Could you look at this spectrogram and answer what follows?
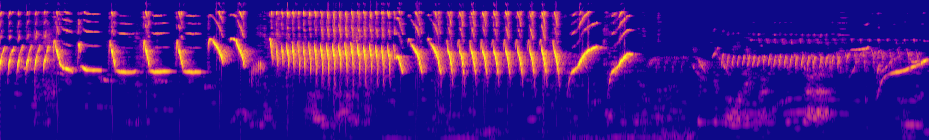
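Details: Canary song meant to stimulate young canaries to sing in a lively gacor fighter style: sweeping upslurred notes, then a long buzzy high trill, more repeated slurs, and a softer, thinner twittering phrase at the end.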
